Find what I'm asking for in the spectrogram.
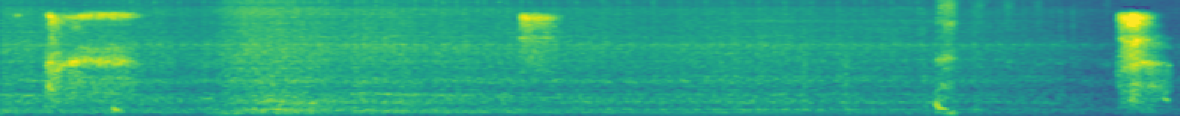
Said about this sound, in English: What I love about that is that's definitely like a bus or something.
